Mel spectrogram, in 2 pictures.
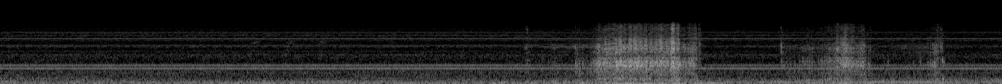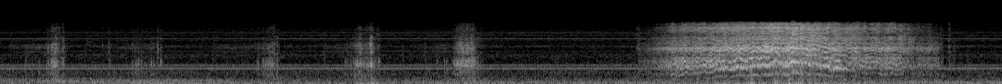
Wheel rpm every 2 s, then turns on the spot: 0, 0, 0, 10, 10, 0, 0, 0, 70, 50.
none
